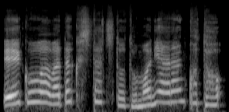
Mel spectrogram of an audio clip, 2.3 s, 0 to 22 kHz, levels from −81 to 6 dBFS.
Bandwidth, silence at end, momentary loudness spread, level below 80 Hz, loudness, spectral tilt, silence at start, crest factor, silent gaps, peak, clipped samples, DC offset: 17 kHz; 0.1 s; 11 LU; -60 dBFS; -23 LUFS; -3 dB/octave; 0.05 s; 18 dB; none; -4 dBFS; under 0.1%; under 0.1%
